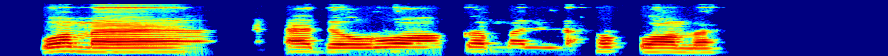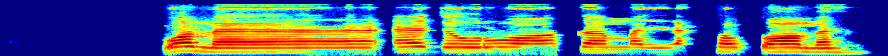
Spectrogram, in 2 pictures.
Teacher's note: மத்துல் முத்தஅத்தி சொல்லுவாங்க. இது 4 to 5 கோர்ஸ் நம்ம நீட்டணும், ஏன்னா அதுக்கப்புறமா ஹம்சா வந்ததுனால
